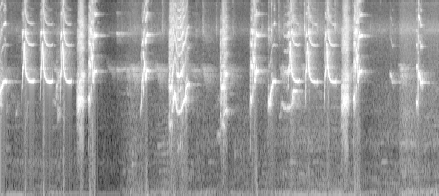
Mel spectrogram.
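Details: Starling in full song, recorded as training material for pet starlings: dense runs of clipped, bright chirps and scratchy squawks, repeated in fast clusters with brief gaps.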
